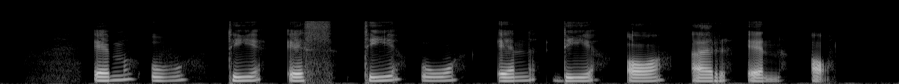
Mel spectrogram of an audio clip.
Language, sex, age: Swedish, female, 24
